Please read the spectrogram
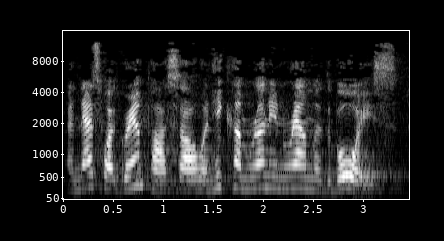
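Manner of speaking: usual speaking voice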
